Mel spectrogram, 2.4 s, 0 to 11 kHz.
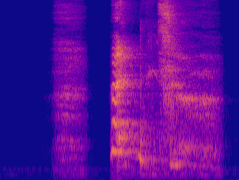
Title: #Sneezing challenge# 30 Times Sneezing// Most Requested video// Self Sneezing challenge //part - 2.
